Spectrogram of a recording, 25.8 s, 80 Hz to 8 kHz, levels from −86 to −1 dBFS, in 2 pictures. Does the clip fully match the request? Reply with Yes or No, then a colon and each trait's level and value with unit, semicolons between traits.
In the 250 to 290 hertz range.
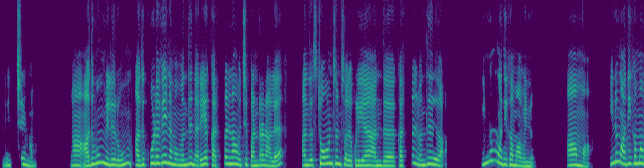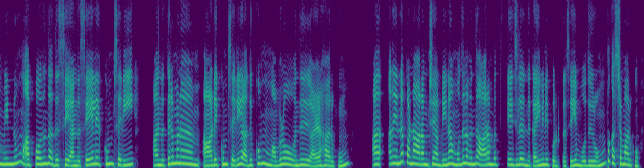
Yes: very high, 255 Hz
